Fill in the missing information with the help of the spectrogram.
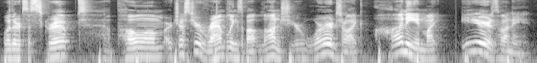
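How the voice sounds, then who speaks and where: Male actor as lovesick yandere man, medium pitch, intimate ASMR roleplay, doting, earnest, halting, softly possessive. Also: animated, a little hiss or hum, low-quality recording. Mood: gushing, adoring.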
